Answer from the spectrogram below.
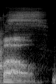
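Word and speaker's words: Beaux: Bow. – B-E-A-U. – Okay. Mm-hmm. No, but it's B-E-A-U-X apostrophe on the, on the thing.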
